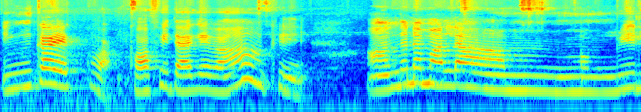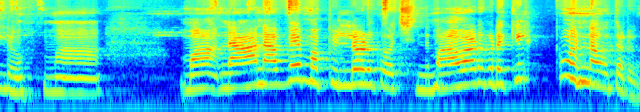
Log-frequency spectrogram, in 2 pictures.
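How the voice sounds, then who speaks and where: A woman's voice: high-pitched, moderate pace, long pauses, fairly bright tone. A middle-aged woman, chatting casually on a live stream, laughing often and greeting viewers.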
